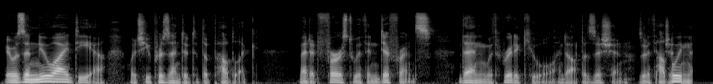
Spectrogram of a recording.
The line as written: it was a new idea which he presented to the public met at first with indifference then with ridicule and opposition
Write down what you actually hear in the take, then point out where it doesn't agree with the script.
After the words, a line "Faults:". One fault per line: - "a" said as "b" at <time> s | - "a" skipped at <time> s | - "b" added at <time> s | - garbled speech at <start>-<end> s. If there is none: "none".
it was a new idea which he presented to the public met at first with indifference then with ridicule and opposition [garbled]
Faults:
- garbled speech at 6.4-6.9 s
